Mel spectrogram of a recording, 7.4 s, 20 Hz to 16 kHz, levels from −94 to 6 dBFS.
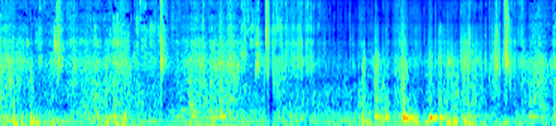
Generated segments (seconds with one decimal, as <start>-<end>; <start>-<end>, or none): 3.5-7.0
